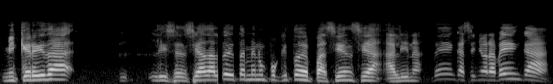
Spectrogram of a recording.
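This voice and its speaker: Reportero mexicano, voz aguda, cordial y bromista, sonido seco y apagado. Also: male voice, high-pitched, normal speed, no room sound. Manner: friendly, joking, coaxing. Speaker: street reporter. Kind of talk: street interview. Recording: dull lo-fi dry sound.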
